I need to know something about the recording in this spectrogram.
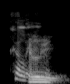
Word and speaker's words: Kali: right? Kali. I know it's spelled kind of has an A sound.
